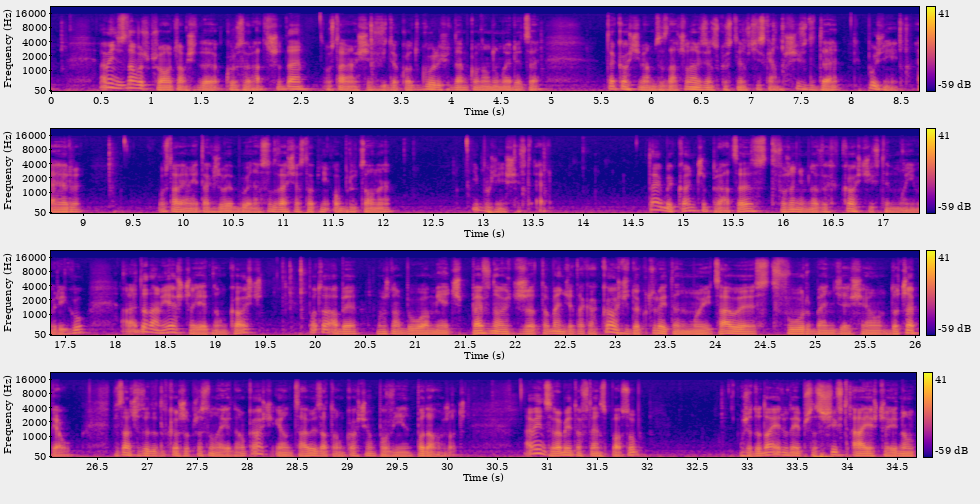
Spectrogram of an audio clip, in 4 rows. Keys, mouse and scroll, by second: 0.2 shift+middle click, 1.3 shift+click, 2.1 shift+click, 3.1 KP_7, 4.3 shift+click, 7.2 shift+d, 8.5 r, 12.2 ctrl+click, 13.3 ctrl+shift+r, 14.0 ctrl+shift+click, 15.0 click, 16.4-17.4 drag, 18.7 shift+click, 19.7 shift+KP_1, 30.3 shift+scroll down 1, 30.5 shift+middle click, 30.8 shift+click, 30.9 shift+middle click, 33.9 shift+z.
